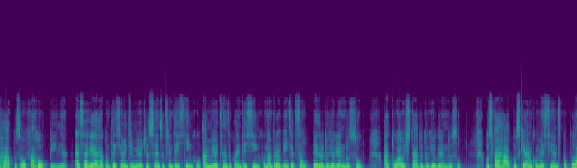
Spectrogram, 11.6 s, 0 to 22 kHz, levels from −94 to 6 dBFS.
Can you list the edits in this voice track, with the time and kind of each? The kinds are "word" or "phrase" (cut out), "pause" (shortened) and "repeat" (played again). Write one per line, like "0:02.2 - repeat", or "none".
0:01.4 - pause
